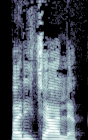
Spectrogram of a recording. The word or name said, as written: परिचालक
